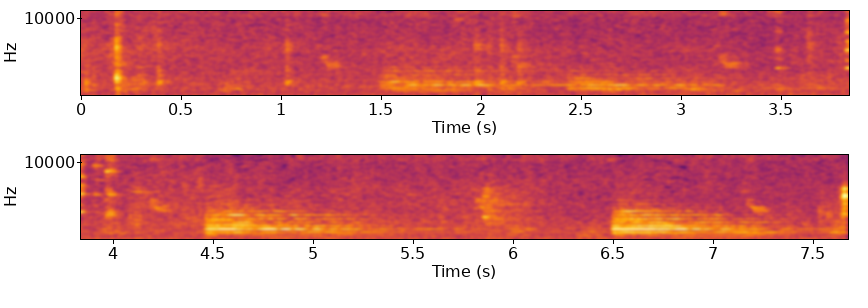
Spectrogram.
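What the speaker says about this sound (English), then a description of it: "I like the bells." Church bells ring at a distance, several resonant strokes swelling and fading over a quiet indoor background.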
